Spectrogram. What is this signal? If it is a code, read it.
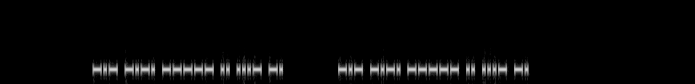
Morse code, heard as a keyed tone, about 45 wpm, 700 Hz. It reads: KC0IVN KC0IVN
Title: USA Call Signs - 6 Characters - Repeated 2x - 45wpm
